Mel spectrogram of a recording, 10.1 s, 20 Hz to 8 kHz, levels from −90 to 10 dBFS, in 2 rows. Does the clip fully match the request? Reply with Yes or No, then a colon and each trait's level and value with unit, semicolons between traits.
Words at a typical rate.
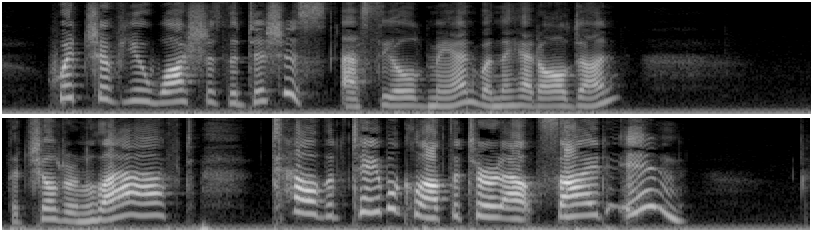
Yes: average, 150 wpm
